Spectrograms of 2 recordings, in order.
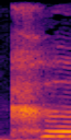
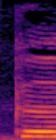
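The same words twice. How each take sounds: First: High, loud "ke" with a puff of air; "ke" as a Mandarin k with strong breath release; aspirated ke. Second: "ke" with no puff of air, vowel held as a schwa; "ke" as a drawn-out Mandarin g sound; unaspirated ke. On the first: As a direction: push air through the k of "ke", then hold it. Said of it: "Ada anginnya ya". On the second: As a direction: hold "ke" out, keeping breath back on the k. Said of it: "tapi bacanya ke". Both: Shown as a demonstration.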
